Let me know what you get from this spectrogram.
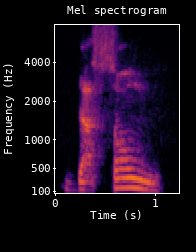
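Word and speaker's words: DAZN: ya vi lo de Dazón, ¿no? Es como se pronuncia, nos dijo Jürgen, y por ahí en general es lo que dicen.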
